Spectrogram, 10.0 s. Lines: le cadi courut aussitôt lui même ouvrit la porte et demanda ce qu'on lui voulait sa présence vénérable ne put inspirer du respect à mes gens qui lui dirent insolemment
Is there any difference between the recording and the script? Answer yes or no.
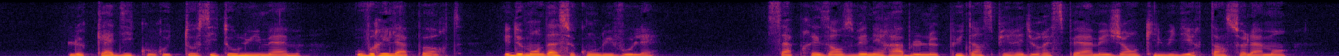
no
